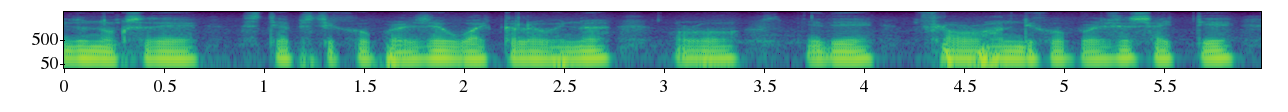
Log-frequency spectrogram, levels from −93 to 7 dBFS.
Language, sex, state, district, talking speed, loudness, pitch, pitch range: Nagamese, male, Nagaland, Kohima, 180 wpm, -19 LUFS, 90 Hz, 90-95 Hz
